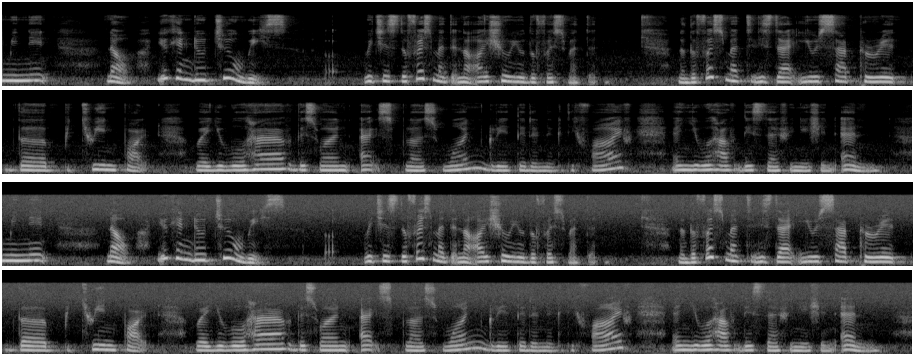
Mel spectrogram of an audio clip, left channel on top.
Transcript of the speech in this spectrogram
now you can do two ways, which is the first method. Now I show you the first method. Now the first method is that you separate the between part, where you will have this one x plus 1 greater than negative 5, and you will have this definition n.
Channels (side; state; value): right; noise; hiss, 11 dB below the sound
